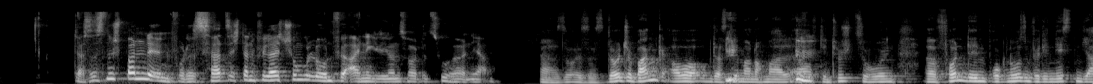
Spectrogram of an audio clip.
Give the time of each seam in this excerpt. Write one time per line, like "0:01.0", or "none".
none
